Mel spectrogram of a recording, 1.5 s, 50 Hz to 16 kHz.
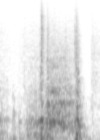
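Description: A drawer in the wardrobe of a 2026 KZ Durango HT 296BHT RV slides open and shut, giving a short wooden rumble with two knocks about half a second apart, close by, in a small interior.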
